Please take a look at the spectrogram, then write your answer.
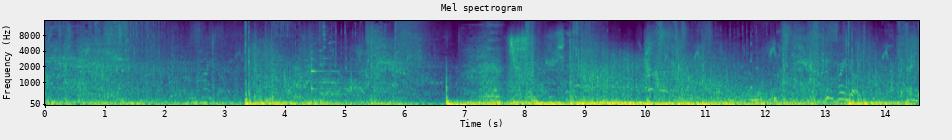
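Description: An Incendio fire spell in the video game Hogwarts Legacy sets off a loud, continuous roaring blast of flame and rumbling booms, with sharp surges at two points and dense crackling combat sound under battle noise.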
